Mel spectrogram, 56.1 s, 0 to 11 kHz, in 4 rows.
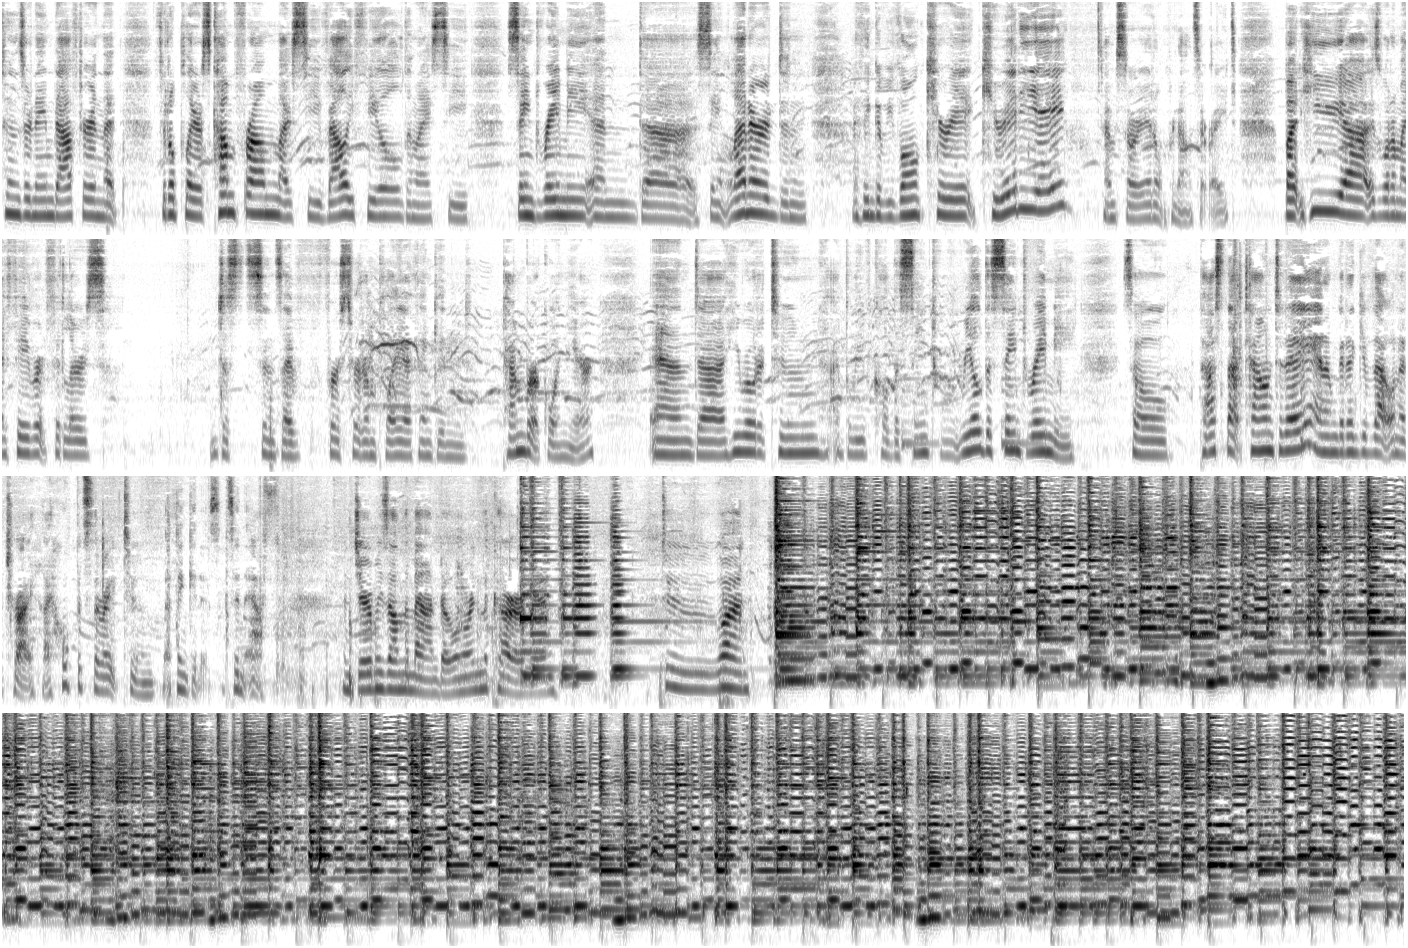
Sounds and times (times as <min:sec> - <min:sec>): Speech: 0:00.0 - 0:15.2, 0:16.1 - 0:33.6, 0:34.6 - 0:35.8.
